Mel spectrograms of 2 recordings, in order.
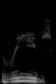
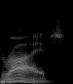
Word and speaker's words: Reeves: You pronounced Reeves correctly, because when I first saw this guy's name, I thought it was Rives. Why? Because I guess that's how it looks. Well, it turns out it's Reeves, like Christopher Reeves.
